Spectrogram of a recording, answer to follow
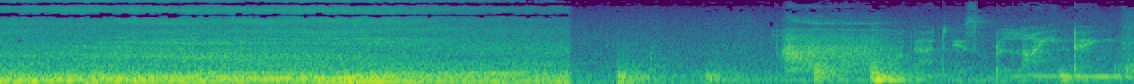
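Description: Road traffic passing, a steady rush of tyres and engines, cut off abruptly about four seconds in. After that come quieter scattered clicks and rustles close to the microphone.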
